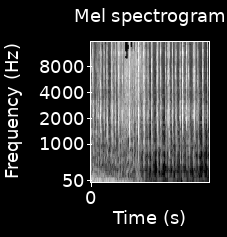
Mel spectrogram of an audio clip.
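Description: Rapid ticking clicks, about ten a second, at the tail of an outro jingle, fading out as the low music dies away.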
